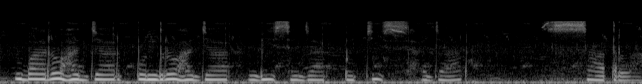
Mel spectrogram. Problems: constant background noise, low volume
